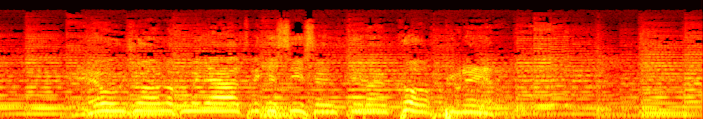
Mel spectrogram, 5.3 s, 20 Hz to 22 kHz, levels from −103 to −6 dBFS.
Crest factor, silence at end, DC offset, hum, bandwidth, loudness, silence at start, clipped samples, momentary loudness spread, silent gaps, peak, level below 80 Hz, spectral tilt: 18 dB; 0 s; 0.1%; none; 15.5 kHz; -26 LUFS; 0 s; under 0.1%; 9 LU; none; -8 dBFS; -46 dBFS; -5 dB/octave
